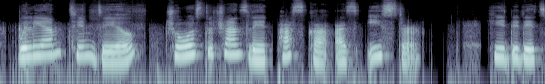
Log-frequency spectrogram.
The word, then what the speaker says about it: Pascha: Interestingly, it was transliterated from the Greek word pronounced Pascha, which is Strong Concordance's G3957.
